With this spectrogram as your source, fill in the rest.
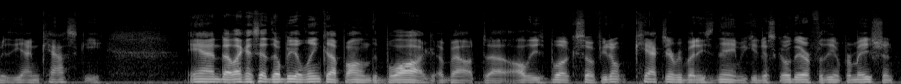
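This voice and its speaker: A man hosting a casual show, recommending books in an earnest, encouraging way, with many fillers and restarts. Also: on the low side. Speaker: podcast host recommending books. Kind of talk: casual spoken book recommendations.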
